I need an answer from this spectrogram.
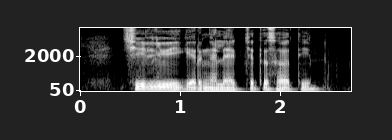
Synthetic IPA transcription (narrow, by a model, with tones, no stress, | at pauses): t͡ʃi˦lju˦i˨ɡe˨ɾŋɐ˨lɛ˨k̚t͡ʃɪ˦tɐs̬ɔ˦ti˦n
